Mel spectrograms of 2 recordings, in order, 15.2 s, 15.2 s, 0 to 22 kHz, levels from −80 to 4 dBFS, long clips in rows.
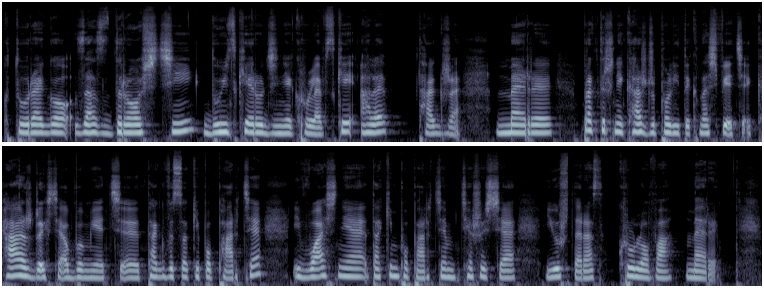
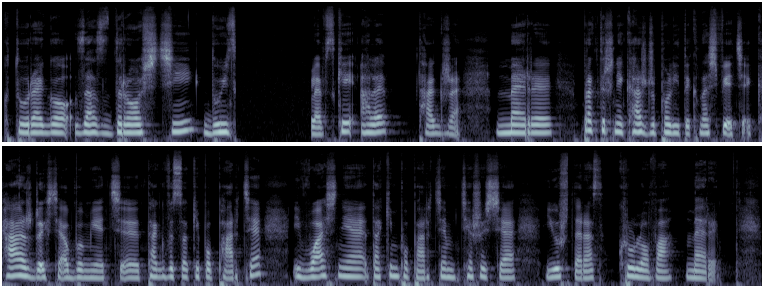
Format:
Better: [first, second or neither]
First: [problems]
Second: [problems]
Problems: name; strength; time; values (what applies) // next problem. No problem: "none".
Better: first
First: none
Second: audio cutting out; at 2.5 s for 1 s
